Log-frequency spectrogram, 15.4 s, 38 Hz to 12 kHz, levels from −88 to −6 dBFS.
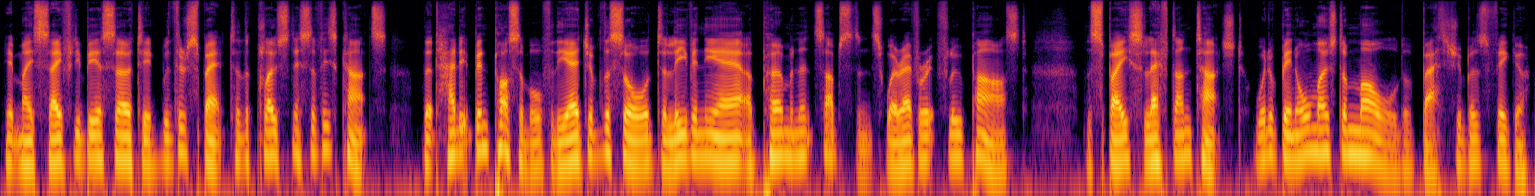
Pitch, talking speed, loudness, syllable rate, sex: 105 Hz, 190 wpm, -20 LUFS, 5.2 syllables/s, male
